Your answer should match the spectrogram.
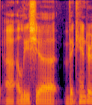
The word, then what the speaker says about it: Vikander: And I got to admit, the lady, Alicia Vikander, is that how you pronounce her name? – Yes.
